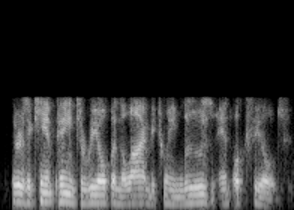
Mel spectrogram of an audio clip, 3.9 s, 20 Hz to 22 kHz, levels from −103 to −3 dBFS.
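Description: From start to finish the speech sounds slightly rough and synthetic, with a plainly audible buzzy, processed edge and nothing heard above about 3.8 kHz, so sibilants and breathiness are dulled. That is G.729 codec damage, from the G.729A variant at a rate that fits 8 kbit/s. Rather than storing the waveform, the codec rebuilds each 10 ms frame from a vocal tract filter, a pitch predictor and a few sparse pulses, which costs natural texture and high-frequency detail.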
